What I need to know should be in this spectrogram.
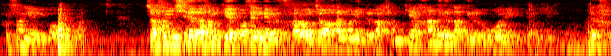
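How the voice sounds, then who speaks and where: A man's voice: a little high, brisk, a little mellow, a little hiss or hum. A man with a Gyeongsang Korean accent preaching a sermon, telling an anecdote and mimicking grandmothers' dialect voices. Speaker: pastor. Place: church sanctuary. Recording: roomy church hall from far off.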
